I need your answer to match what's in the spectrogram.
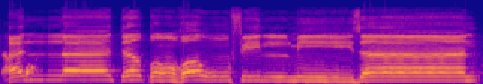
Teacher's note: দুটো তা এবং তা যেন সেপারেট হয়, একসাথে যেন না হয়, মিলে না যায়, দুটো যেন মোটা না হয়, তা ত মোটা গইন মোটা, ওকে।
